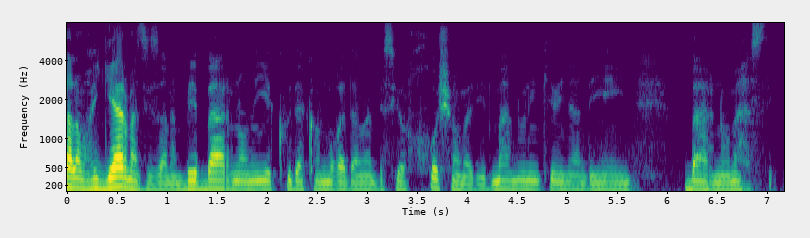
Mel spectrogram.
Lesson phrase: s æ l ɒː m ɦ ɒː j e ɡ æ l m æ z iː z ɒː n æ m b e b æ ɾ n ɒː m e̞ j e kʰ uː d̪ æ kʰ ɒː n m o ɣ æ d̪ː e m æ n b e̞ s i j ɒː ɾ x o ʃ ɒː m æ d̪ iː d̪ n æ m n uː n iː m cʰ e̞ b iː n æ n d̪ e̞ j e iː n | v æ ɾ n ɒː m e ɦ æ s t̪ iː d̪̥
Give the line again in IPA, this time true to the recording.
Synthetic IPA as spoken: s æ l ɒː m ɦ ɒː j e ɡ æ ɾ m æ z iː z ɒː n æ m b e b æ ɾ n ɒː m e̞ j e kʰ uː d̪ æ kʰ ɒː n m o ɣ æ d̪ː æ m æ n b e̞ s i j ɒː ɾ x o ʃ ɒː m æ d̪ iː d̪ m æ m n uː n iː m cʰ e̞ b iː n æ n d̪ e̞ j e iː n | b æ ɾ n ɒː m e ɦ æ s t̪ iː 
